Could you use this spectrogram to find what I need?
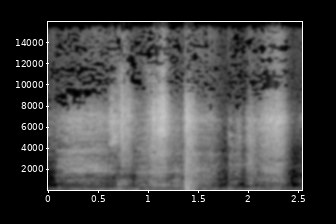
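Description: Hands slap down onto a hard floor.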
